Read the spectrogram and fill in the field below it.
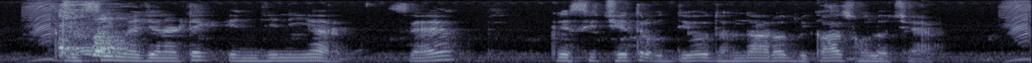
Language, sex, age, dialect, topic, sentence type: Maithili, male, 25-30, Angika, agriculture, statement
